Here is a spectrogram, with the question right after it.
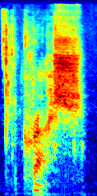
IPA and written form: kræʃ (Crash)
